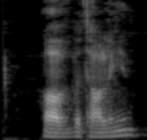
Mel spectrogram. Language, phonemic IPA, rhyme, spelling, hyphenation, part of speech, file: Norwegian Bokmål, /ˈɑːʋbɛtɑːlɪŋn̩/, -ɪŋn̩, avbetalingen, av‧be‧tal‧ing‧en, noun, Nb-avbetalingen.ogg
- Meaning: definite masculine singular of avbetaling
